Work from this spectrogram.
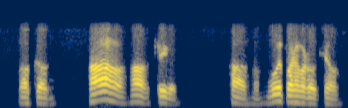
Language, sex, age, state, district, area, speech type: Odia, male, 45-60, Odisha, Malkangiri, urban, conversation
